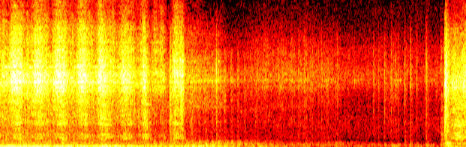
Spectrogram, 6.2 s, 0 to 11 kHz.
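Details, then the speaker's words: Custom 1979 Ford Pathfinder Quadravan 4x4 with a new carburetor runs unevenly a couple of seconds on hand-poured fuel, then fades and stalls. Owner thinks the fuel pump has failed because it only runs on whatever fuel he puts in. "Well, I think it needs a fuel pump because it only runs on whatever fuel I put in it."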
